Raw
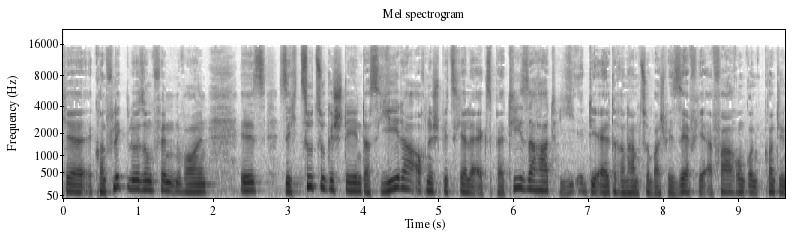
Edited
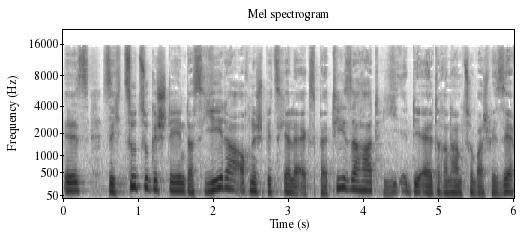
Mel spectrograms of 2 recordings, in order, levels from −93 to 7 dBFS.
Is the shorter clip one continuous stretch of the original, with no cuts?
yes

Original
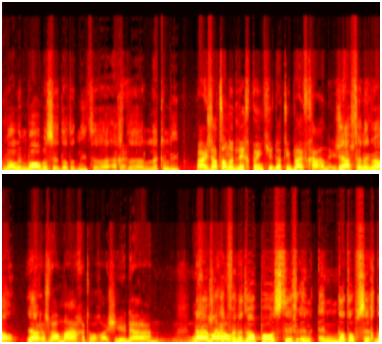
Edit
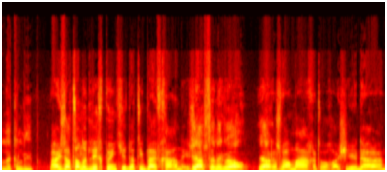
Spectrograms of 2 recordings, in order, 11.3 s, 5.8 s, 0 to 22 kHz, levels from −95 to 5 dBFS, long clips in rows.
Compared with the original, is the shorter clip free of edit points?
yes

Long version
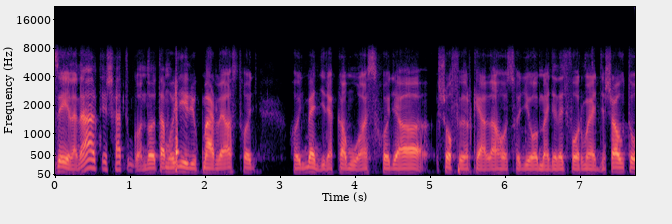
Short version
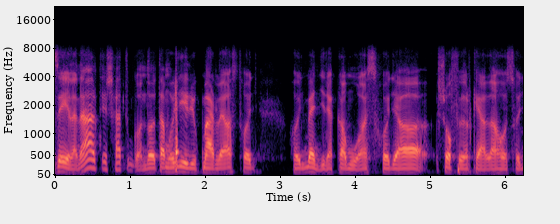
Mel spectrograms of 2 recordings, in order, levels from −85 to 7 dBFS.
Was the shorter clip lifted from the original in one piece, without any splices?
yes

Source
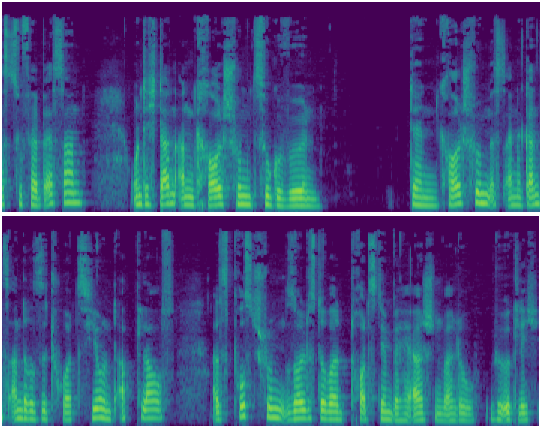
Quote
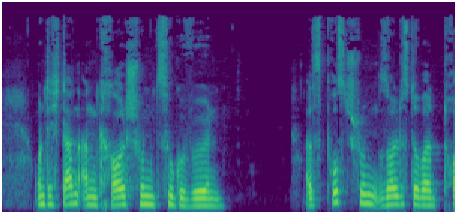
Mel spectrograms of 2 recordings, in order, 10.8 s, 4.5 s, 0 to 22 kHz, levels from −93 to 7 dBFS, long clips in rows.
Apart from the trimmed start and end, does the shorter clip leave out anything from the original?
yes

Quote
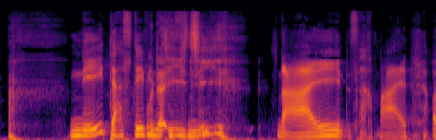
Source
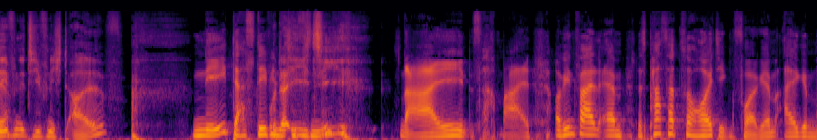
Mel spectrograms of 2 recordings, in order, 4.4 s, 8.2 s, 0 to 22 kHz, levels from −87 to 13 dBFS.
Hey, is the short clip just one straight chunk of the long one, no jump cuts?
yes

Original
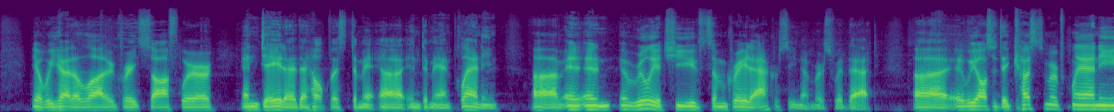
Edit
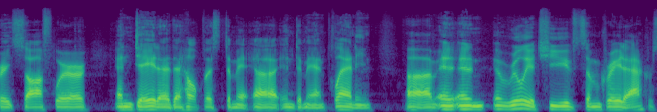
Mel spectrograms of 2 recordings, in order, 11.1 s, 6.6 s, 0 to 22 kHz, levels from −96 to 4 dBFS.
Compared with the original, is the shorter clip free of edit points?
yes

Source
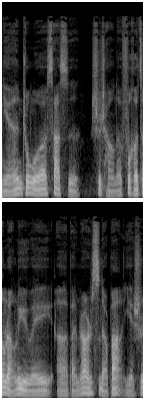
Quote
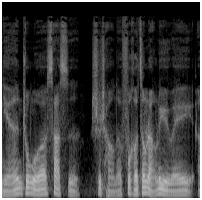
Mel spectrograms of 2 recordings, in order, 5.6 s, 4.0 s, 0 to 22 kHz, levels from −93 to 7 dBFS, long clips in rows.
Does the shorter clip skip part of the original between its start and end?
no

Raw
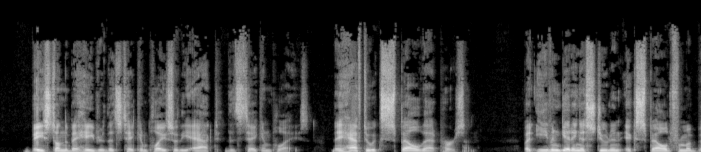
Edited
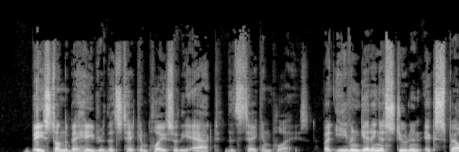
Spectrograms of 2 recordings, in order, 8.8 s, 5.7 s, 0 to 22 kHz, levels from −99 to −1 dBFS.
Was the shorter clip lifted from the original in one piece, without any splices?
no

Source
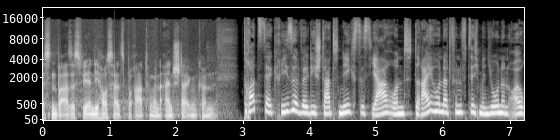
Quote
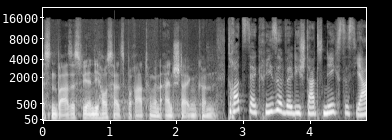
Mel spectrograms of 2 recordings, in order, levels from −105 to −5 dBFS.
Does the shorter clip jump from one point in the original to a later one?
yes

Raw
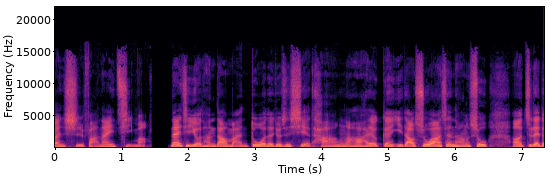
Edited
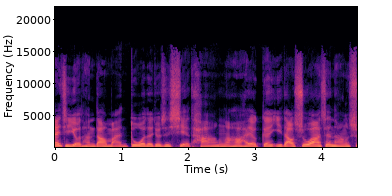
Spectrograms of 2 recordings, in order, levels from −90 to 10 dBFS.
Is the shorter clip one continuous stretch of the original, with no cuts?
yes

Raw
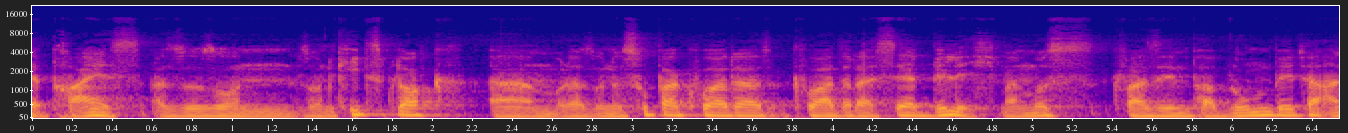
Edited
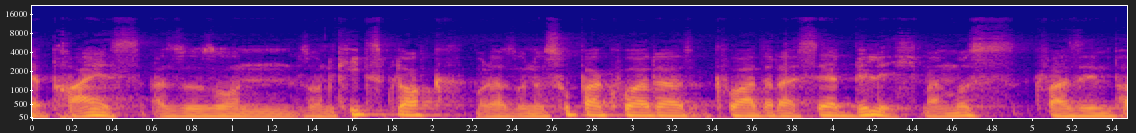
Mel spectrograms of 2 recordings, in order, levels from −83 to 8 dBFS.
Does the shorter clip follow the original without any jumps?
no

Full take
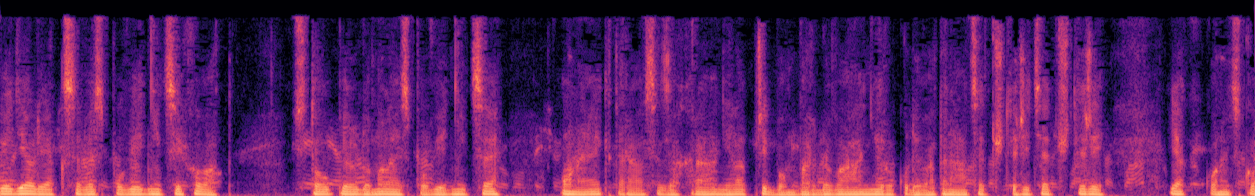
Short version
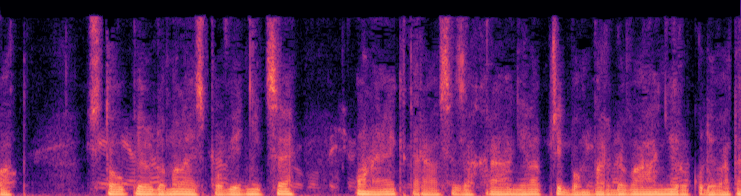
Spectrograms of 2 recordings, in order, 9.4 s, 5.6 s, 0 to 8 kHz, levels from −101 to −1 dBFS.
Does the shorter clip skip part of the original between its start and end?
no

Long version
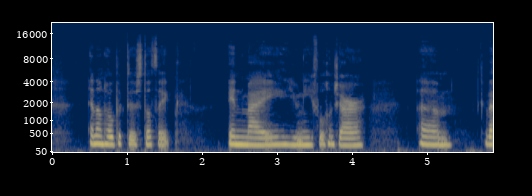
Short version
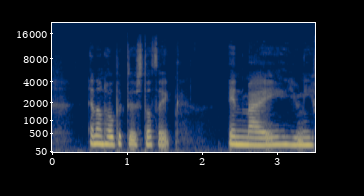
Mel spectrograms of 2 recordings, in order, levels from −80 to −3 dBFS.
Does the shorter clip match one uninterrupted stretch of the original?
yes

